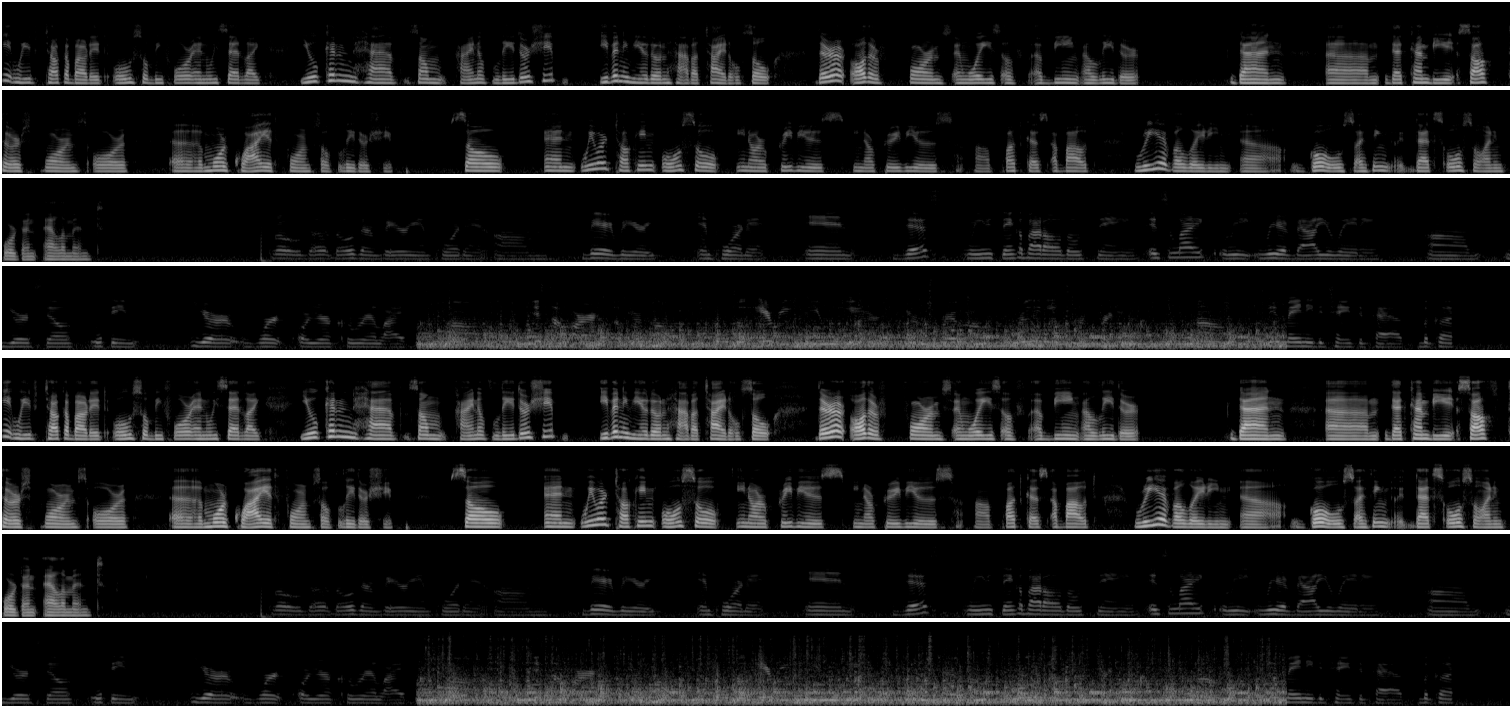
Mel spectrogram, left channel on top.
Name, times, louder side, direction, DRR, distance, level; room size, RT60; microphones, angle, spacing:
voice 1, 0.0-5.5 6.0-11.4 12.4-12.8 13.2-16.3 16.8-19.0 19.6-20.1 20.5-31.0, right 5 dB, 35° right, 0.3 m, -30 dB
voice 2, 32.8-35.7 36.0-36.7 37.1-37.8 38.2-38.7 39.1-43.9 44.4-46.6 47.1-49.3 49.7-50.2 50.5-52.2 52.5-56.6 57.1-59.7, left 1 dB, 10° left, 1.3 m, -50 dB
sound 1, 49.4-58.1, right 4 dB, 55° right, 0.7 m, -38 dB
head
